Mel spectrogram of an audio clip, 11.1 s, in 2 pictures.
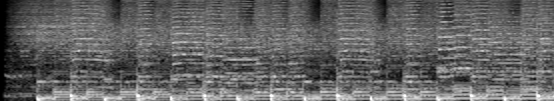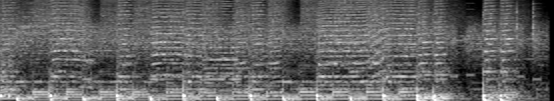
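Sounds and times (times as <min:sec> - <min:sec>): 
horns: 0:00.1 - 0:11.0.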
